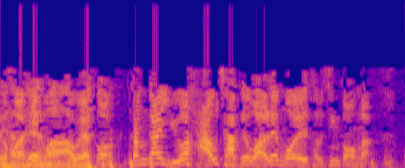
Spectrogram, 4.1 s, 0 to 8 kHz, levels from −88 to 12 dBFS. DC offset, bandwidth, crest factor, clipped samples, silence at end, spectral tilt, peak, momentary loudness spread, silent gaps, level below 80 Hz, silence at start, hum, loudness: under 0.1%; 8 kHz; 14 dB; under 0.1%; 0.1 s; -7 dB/octave; 0 dBFS; 10 LU; none; -34 dBFS; 0 s; none; -13 LUFS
